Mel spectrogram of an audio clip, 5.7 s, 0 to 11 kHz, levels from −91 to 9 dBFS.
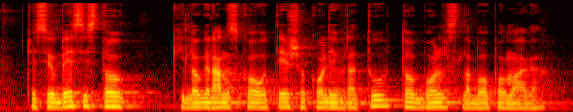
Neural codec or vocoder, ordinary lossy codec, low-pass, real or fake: none; AAC, 48 kbps; 9.9 kHz; real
